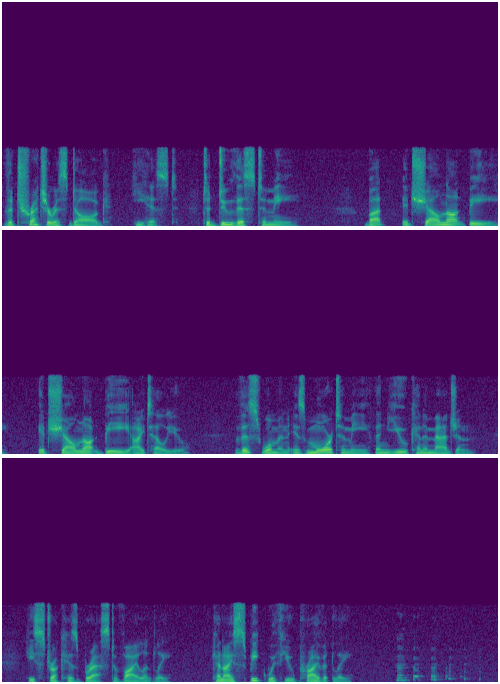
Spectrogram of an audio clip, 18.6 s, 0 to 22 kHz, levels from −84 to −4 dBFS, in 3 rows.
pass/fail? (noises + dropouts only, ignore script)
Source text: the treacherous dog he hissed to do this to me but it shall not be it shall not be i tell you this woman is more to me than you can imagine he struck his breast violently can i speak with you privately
fail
